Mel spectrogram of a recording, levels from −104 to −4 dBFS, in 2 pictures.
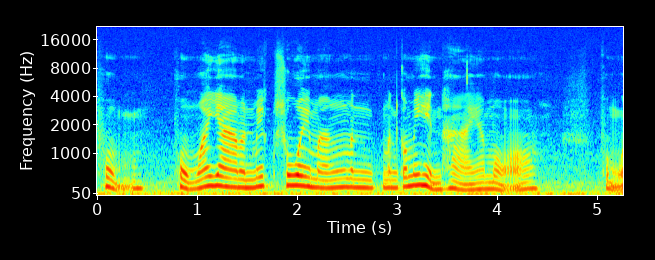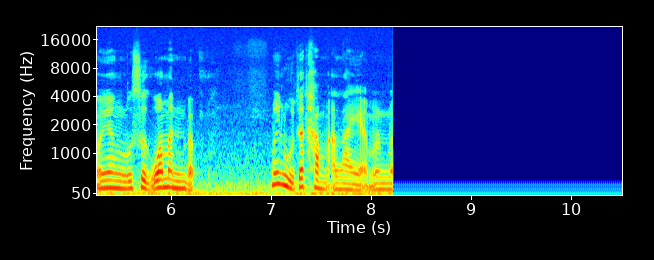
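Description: Speech clip with an audio dropout to a faint residue at 8.21 s: it cuts abruptly to mains hum, roughly 45 dB down, right through the end, likely an open input.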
